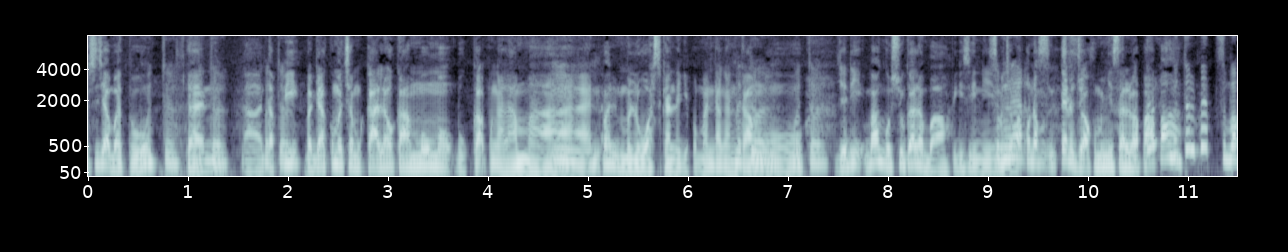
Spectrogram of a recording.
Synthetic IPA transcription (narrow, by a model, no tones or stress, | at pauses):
səd͡ʒaʔbat̪ukanət̪apibaɡiakumat͡ʃamkalawkamũmawʔbuka̰ʔpəŋalamananmə̃luaskanlaɡipəmandaŋankamud͡ʒadibaɡʊsd͡ʒuɡalabahpiɡis̬inimmat͡ʃamakundant̪adad͡ʒuaʔakuməɲəsalbapaːpat̪səa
